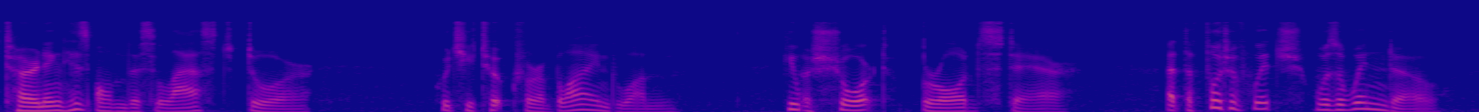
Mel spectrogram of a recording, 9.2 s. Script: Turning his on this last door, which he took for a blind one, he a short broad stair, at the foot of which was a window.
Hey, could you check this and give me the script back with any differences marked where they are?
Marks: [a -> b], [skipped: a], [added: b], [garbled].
Turning his on this last door, which he took for a blind one, he a short broad stair, at the foot of which was a window.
